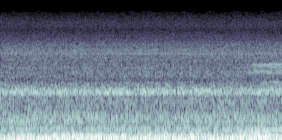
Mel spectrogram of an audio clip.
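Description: Van engine idling, heard inside the cab: a steady low drone with a faint steady whine above it.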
